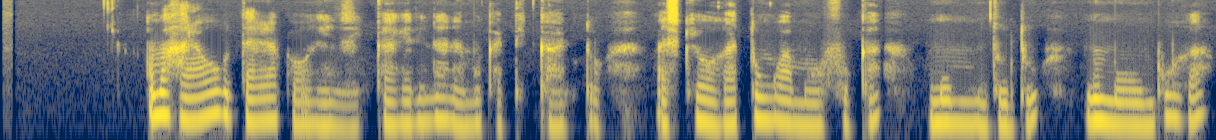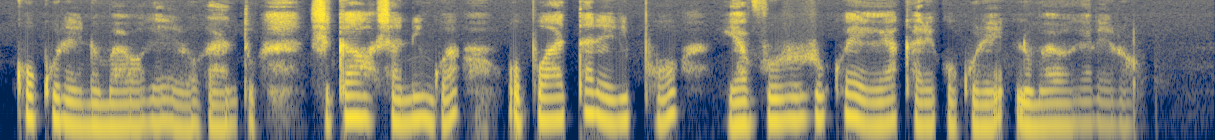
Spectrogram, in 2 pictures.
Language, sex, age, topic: Oshiwambo, female, 25-35, agriculture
